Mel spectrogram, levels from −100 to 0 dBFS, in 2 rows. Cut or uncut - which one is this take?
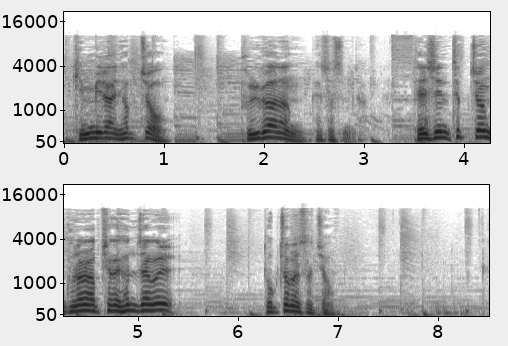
cut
